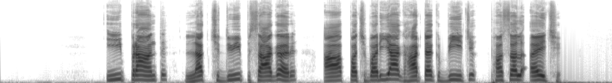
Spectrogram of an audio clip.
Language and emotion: Maithili, neutral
